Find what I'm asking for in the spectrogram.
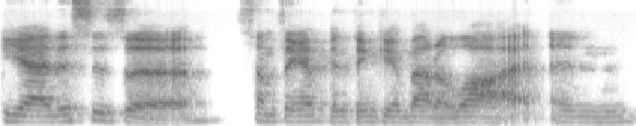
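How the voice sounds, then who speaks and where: A woman with an American accent and fairly even intonation. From Malaysia and New York. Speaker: animator and filmmaker. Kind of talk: interview. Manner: halting.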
